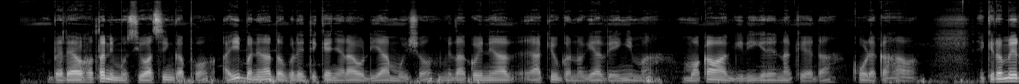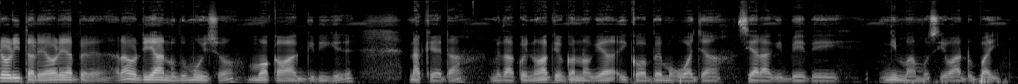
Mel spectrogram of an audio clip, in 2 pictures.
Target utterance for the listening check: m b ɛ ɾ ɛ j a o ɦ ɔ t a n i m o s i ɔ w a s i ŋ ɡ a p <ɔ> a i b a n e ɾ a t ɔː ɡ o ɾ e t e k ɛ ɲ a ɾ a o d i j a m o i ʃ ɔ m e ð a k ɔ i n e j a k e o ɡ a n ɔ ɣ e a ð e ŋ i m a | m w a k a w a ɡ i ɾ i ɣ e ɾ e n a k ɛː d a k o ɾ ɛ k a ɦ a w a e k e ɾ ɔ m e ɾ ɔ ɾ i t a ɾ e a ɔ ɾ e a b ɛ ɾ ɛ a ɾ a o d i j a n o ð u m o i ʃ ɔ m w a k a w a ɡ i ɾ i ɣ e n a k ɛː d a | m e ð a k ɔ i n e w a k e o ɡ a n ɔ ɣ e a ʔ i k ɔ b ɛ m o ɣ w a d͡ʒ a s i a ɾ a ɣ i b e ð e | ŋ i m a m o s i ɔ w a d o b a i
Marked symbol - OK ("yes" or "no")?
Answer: yes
